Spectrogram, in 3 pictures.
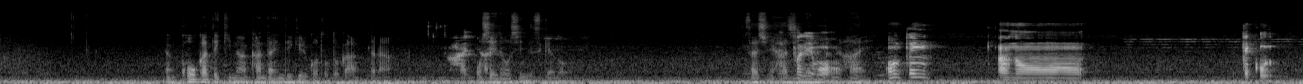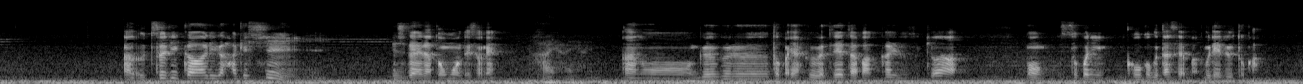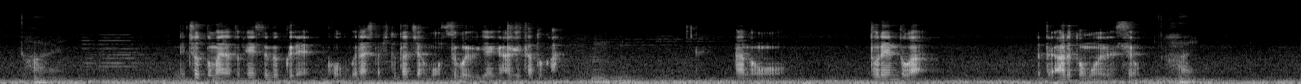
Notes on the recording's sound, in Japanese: ベトナムと日本の国際電話の音声です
